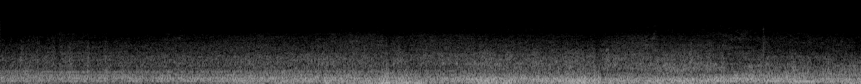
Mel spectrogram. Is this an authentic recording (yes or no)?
no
